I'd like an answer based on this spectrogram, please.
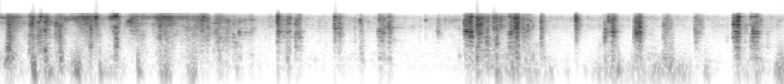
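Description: Crampon points and ice-axe picks scraping, crunching and knocking on frozen, rime-covered rock: a quick run of sharp scrapes with a sparser pause about halfway through.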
